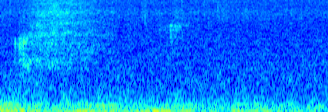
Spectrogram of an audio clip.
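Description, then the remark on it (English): Steady rain hisses throughout, with a low, rolling rumble of thunder underneath. The storm sounds fairly quiet and continuous, with no voices. “The sound of rain and thunder is really all you can hear.”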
